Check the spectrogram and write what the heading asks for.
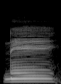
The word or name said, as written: née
